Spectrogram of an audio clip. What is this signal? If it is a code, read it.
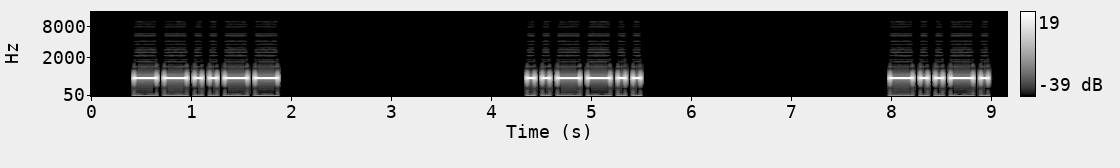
Morse code, heard as a keyed tone, about 16 wpm, 800 Hz. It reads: , ? /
